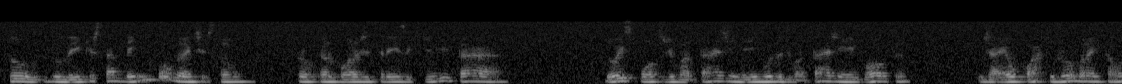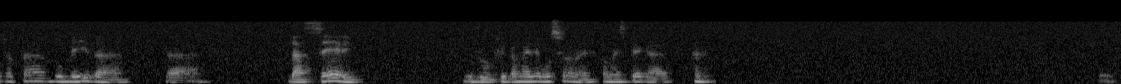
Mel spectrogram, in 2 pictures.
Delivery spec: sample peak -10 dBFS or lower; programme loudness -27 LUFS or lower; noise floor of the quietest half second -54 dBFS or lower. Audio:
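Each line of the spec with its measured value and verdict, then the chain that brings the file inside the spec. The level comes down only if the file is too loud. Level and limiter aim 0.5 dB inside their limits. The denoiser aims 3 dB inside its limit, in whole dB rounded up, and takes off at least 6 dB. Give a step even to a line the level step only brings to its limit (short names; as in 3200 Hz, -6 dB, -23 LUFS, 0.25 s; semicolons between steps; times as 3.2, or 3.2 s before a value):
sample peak -19.0 dBFS: OK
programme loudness -36.5 LUFS: OK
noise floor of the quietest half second -52 dBFS: fail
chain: denoiser 6 dB, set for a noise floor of -52 dBFS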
